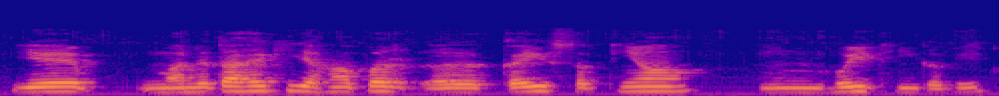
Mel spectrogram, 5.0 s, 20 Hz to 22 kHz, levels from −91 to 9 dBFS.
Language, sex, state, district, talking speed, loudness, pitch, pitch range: Hindi, male, Uttar Pradesh, Budaun, 145 wpm, -25 LUFS, 160 Hz, 145-170 Hz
